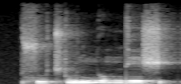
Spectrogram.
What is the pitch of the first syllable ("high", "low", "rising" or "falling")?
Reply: low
